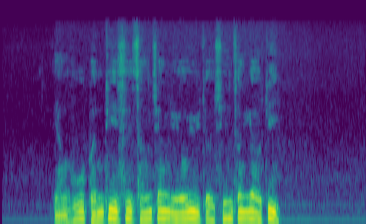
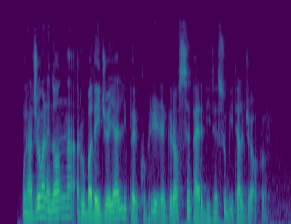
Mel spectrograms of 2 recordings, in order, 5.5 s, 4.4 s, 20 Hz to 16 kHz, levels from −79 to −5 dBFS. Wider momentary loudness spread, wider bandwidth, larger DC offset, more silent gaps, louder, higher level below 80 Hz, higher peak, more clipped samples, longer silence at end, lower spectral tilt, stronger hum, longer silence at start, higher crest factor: second, 7 LU vs 10 LU; about the same, 11 kHz vs 11.5 kHz; neither; neither; first, -16 LUFS vs -35 LUFS; first, -44 dBFS vs -58 dBFS; first, -2 dBFS vs -16 dBFS; neither; first, 1.3 s vs 0.35 s; first, -8 dB/octave vs -5.5 dB/octave; neither; first, 0.8 s vs 0.35 s; about the same, 14 dB vs 18 dB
